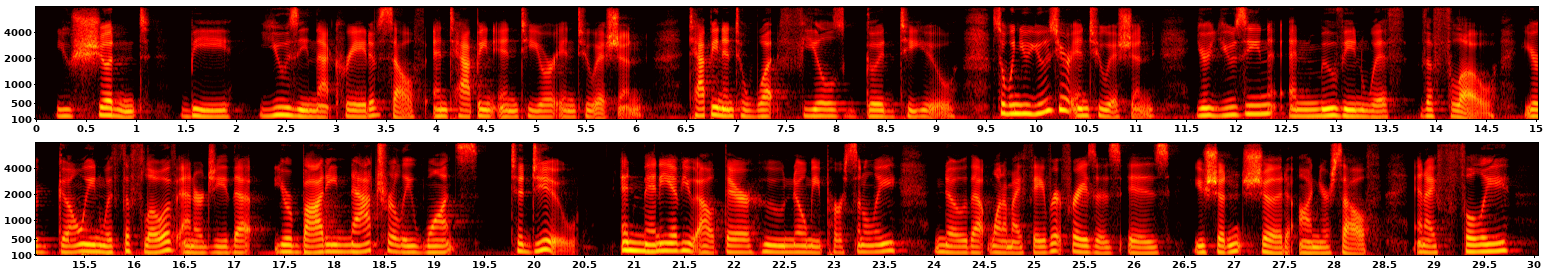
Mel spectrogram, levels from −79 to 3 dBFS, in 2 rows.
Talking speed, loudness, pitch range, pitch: 145 wpm, -27 LUFS, 155-180 Hz, 165 Hz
